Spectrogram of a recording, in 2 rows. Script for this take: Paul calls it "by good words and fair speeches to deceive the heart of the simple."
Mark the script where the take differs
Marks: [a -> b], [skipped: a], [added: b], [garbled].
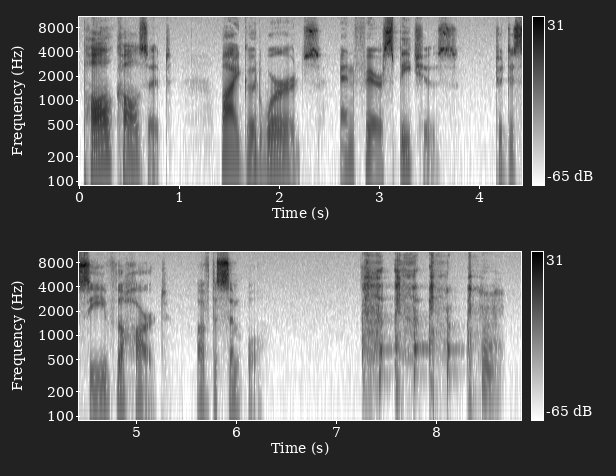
Paul calls it "by good words and fair speeches to deceive the heart of the simple."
